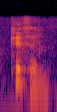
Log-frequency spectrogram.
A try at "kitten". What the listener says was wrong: You pronounce both T's. I feel like most people only pronounce one.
